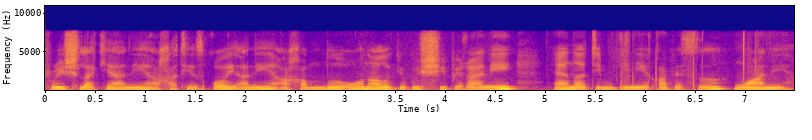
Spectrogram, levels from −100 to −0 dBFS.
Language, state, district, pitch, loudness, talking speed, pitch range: Sumi, Nagaland, Kohima, 195 Hz, -17 LUFS, 130 wpm, 185-210 Hz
